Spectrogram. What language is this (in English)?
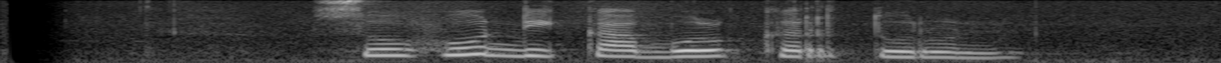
Sundanese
